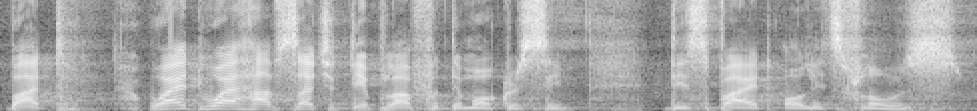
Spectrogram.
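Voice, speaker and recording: A man's voice: mid-range voice, animated, normal speed, fairly bright tone. Man giving a keynote in a reverberant hall. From Uganda. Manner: repetitive oratory, addresses crowd as friends. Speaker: keynote speaker and competition host. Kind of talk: rhetorical keynote speech. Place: large conference hall stage. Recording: long reverb of a large hall.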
